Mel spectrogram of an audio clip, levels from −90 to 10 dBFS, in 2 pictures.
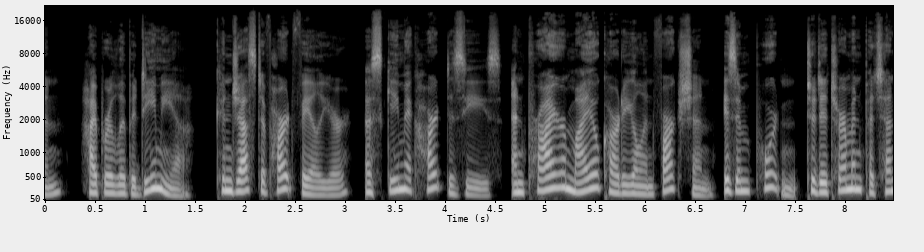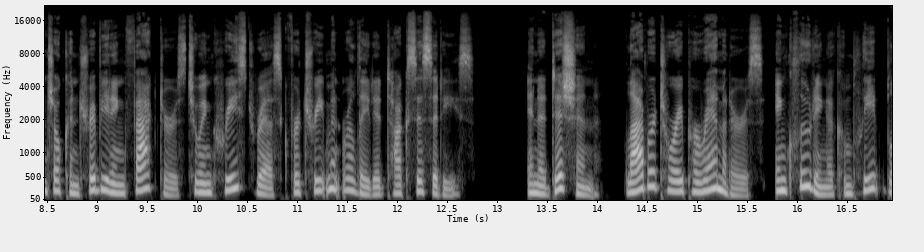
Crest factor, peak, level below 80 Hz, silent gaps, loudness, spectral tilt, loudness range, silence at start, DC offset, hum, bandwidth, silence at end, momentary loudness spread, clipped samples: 20 dB; -4 dBFS; -70 dBFS; 0.27-0.36 s, 1.54-1.70 s, 3.11-3.20 s, 4.58-4.65 s, 12.83-13.29 s, 14.15-14.23 s, 15.73-15.77 s; -23 LUFS; -4.5 dB/octave; 2 LU; 0 s; under 0.1%; none; 19.5 kHz; 0 s; 9 LU; under 0.1%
